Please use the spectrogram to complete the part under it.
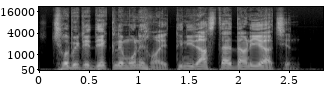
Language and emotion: Bengali, neutral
